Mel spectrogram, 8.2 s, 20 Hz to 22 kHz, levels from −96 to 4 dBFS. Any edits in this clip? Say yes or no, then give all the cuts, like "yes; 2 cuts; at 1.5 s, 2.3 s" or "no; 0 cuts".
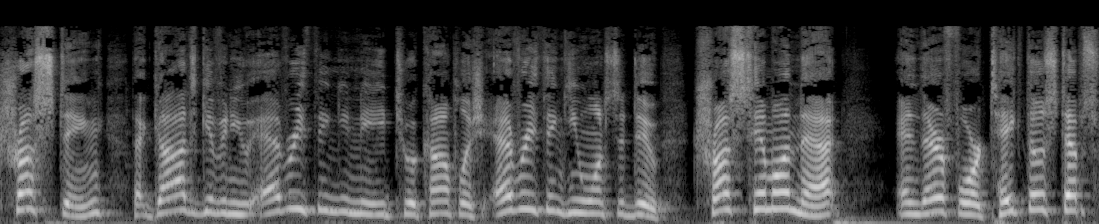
no; 0 cuts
